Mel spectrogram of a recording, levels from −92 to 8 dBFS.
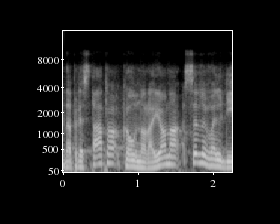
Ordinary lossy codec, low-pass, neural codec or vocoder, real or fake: Opus, 24 kbps; 7.2 kHz; codec, 16 kHz, 2 kbps, X-Codec, WavLM features, trained on Multilingual LibriSpeech; fake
